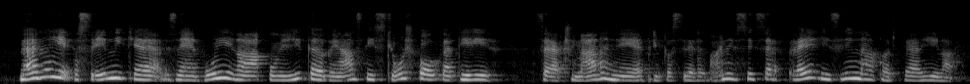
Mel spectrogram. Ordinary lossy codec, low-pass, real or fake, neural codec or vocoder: none; none; fake; codec, 24 kHz, 0.9 kbps, WavTokenizer, medium music audio release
